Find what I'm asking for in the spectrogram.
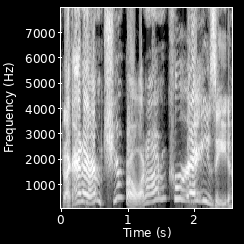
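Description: Someone performs a put-on character voice. The pitch sits extremely high. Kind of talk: dumb, goofy. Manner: silly, dopey.

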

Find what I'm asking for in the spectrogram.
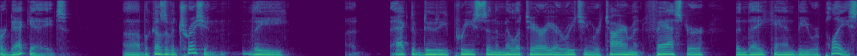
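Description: A man's fairly low, dark, mellow, somewhat breathy voice at a moderate pace, with ordinary pitch variation and a dry, close sound with no echo. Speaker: public affairs officer, podcast host. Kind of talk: interview.

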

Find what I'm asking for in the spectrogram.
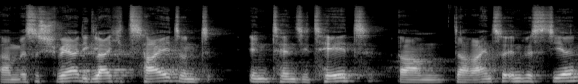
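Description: Here a man talks at a very slow pace. His intonation stays fairly even. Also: medium pitch for a man. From Germany (Harsewinkel, Gütersloh district). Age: 20s. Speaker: Bible school student. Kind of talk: radio interview. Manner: hesitant, many fillers.

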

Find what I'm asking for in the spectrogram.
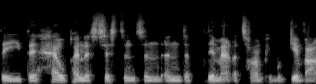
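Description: A man speaks at a low pitch and a fairly quick pace, with a bright, sharp tone. The sound is dry and close, with no echo.

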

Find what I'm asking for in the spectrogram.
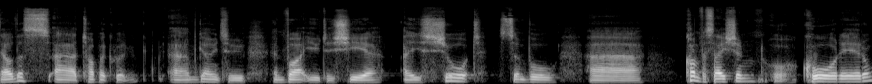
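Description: Slowly, very slowly, a man speaks at a medium pitch with ordinary pitch variation. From New Zealand, Taranaki. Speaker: Māori language course tutor. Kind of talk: online course podcast tutorial. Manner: hesitant, many fillers.

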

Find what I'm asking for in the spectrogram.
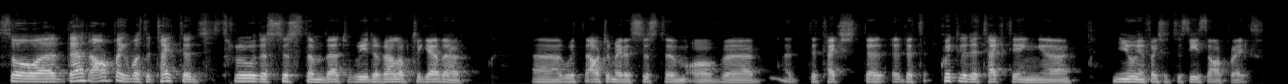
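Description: A man talks in a Swedish accent at a moderate pace. His pitch is medium, with ordinary variation. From Sweden. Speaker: epidemiology professor. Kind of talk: interview. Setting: video call.

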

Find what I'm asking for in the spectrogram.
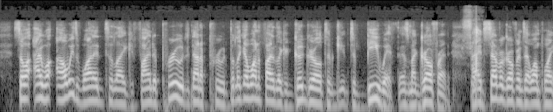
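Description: A man talks at a fairly quick pace with fairly high pitch. He has an unremarkable speaking voice and ordinary pitch variation. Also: hardly any pauses. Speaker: vape reviewer and channel creator. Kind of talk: casual livestream panel chat.

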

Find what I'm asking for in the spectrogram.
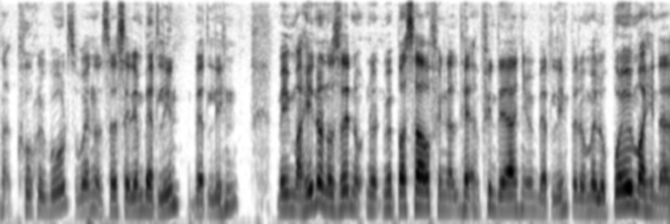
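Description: The recording is very clean, with a silent background. A man speaks very fast at a fairly high pitch with ordinary pitch variation. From Colombia, Yopal, Casanare (llanos region). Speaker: podcast host. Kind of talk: interview.

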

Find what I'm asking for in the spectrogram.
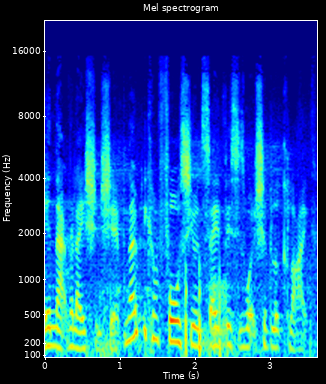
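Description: A woman's somewhat breathy voice rises and falls with lively intonation. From London. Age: 50s. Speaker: church youth speaker. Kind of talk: panel talk to teenage girls.

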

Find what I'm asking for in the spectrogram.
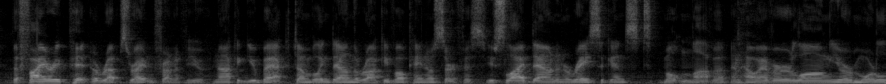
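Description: There is noticeable background noise, and the speech runs on with hardly any pauses. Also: man. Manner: animated, theatrical, playful, switching into a motherly voice and mock-ominous tone.

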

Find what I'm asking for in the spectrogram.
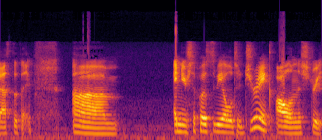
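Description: Speech at a moderate pace with ordinary pitch variation and long, frequent pauses. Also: woman, very deep, low pitch for a woman. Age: 20s. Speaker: podcast co-host. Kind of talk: casual chat.

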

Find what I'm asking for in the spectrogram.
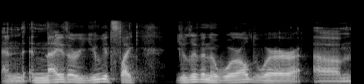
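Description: Speaking at a fairly slow pace, a man uses a very deep, low voice with ordinary pitch variation. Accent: French. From France. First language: French. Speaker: author. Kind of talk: interview.

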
